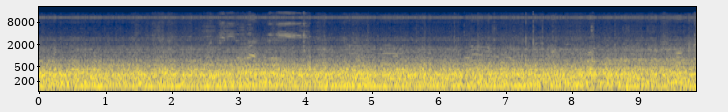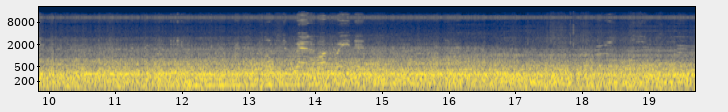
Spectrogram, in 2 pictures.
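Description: Jet airliner cabin noise while taxiing: the engines run steadily at low power, a constant low rumble with a thin, high, steady whine on top.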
